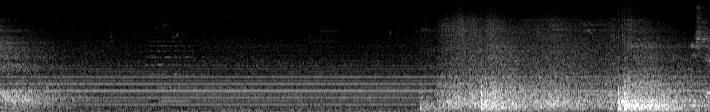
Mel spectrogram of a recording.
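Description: A sustained musical chord of several steady tones, held for about eight seconds and then cut off. It is followed by two louder stretches of broad noise, the second starting suddenly near the end.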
